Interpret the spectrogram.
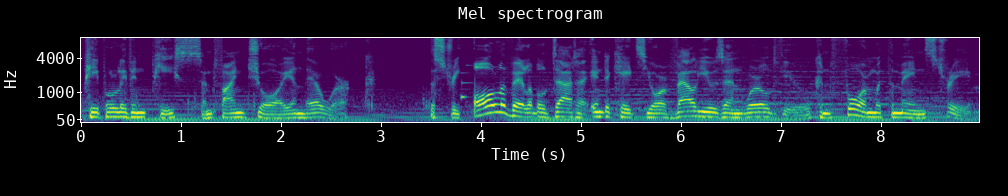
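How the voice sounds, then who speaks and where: An actor playing a smug, theatrical, calculating villain in a fantasy video game, silky and condescending. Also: male voice, lowish voice, natural voice. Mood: smug condescension. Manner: silky, condescending, deliberate provocation. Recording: game music behind the voice.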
